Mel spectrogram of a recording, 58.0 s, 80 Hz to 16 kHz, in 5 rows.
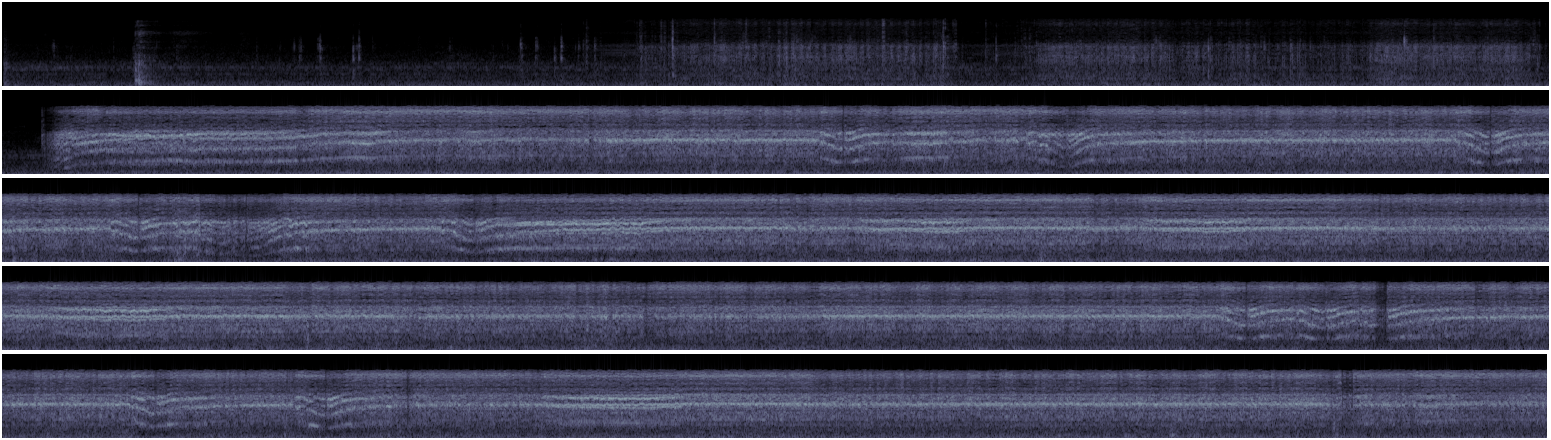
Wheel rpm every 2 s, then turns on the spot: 0, 0, 10, 10, 30, 20, 140, 210, 230, 200, 220, 190, 160, 200, 220, 230, 230, 230, 230, 230, 230, 220, 160, 200, 200, 220, 230, 240, 230.
4-10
